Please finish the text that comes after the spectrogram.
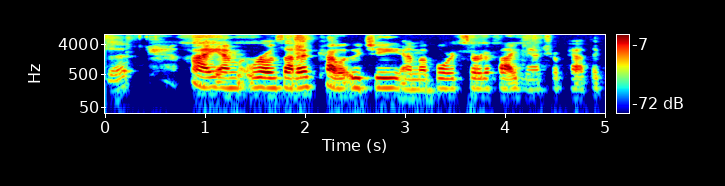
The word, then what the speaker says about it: Kawauchi: I'll have her say her last name because I cannot pronounce it. Hi, I'm Rosetta Kawauchi.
